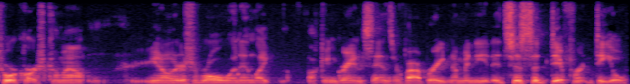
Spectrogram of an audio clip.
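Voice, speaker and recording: A man with an American accent talks at a fairly quick pace in a very deep, low pitch. His loudness swings widely over noticeable background noise. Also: fairly even intonation. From Long Island, New York. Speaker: podcast host. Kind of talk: casual chat. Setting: sitting down with drinks.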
